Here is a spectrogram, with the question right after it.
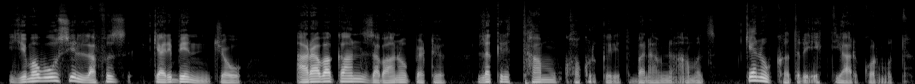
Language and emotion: Kashmiri, neutral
